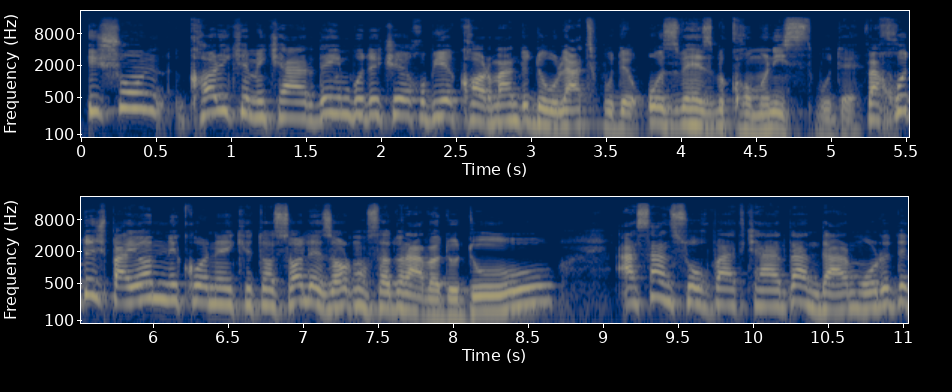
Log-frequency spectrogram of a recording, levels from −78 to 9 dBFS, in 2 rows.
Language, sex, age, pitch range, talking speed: Persian, male, 40-59, 155-230 Hz, 160 wpm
